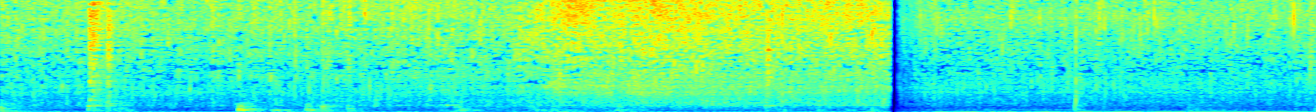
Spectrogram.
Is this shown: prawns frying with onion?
yes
